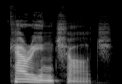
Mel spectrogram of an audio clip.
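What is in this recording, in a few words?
"carrying charge", English, British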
